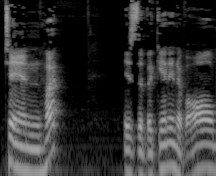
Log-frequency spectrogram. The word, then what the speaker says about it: attention: teach and reinforce submission of the will attention pronounced 10 Hut is the beginning of all military Maneuvers just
